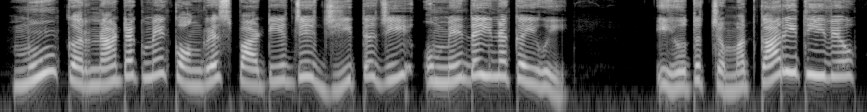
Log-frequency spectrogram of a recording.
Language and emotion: Sindhi, surprised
